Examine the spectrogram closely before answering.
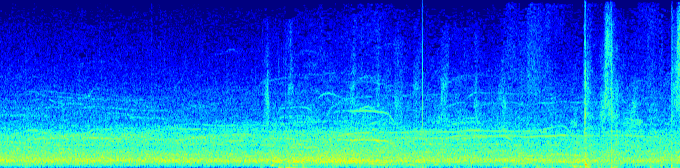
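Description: A crowd roars and cheers steadily in a large arena.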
